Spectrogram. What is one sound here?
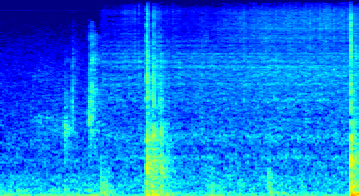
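Onion sizzles softly in hot oil.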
